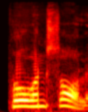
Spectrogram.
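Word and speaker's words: Provençal: की, वहाँ के जो प्रोवंसॉल, इसका प्रोनाउंसिएशन ध्यान सुनना, इट्स a French word which is यूज for southern France, जो दक्षिणी फ्रांस है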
